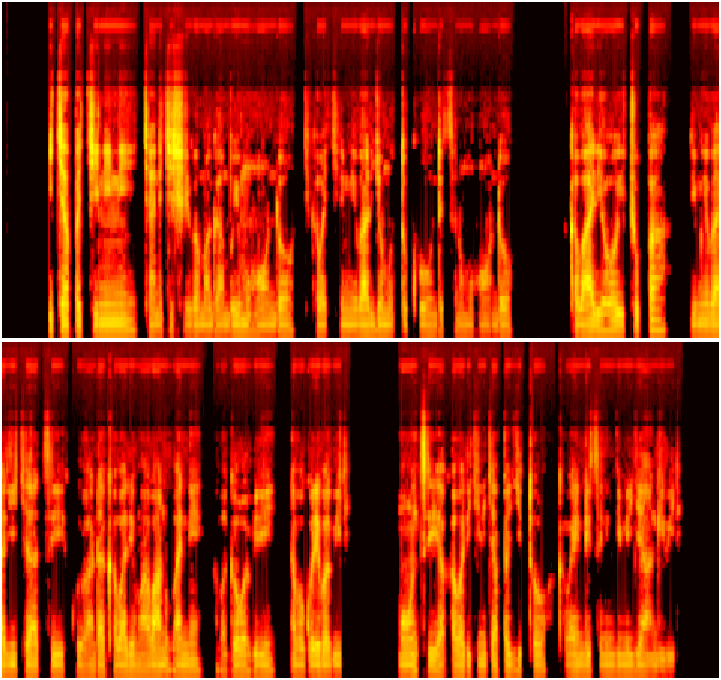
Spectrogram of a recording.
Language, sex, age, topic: Kinyarwanda, male, 18-24, finance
